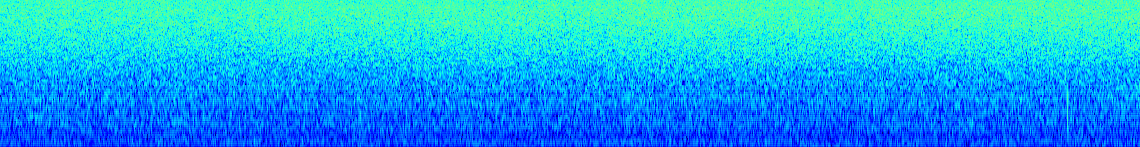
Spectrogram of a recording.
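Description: Steady rushing of water from a waterfall and a fast-flowing stone channel running beside the path, an even, unbroken roar.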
